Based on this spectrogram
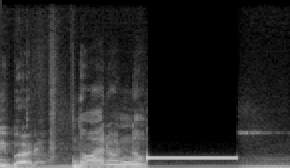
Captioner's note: beep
